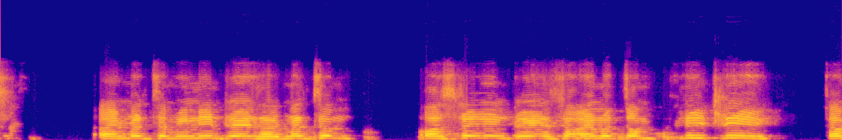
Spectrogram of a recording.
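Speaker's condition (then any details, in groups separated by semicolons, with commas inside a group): Cerebral palsy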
